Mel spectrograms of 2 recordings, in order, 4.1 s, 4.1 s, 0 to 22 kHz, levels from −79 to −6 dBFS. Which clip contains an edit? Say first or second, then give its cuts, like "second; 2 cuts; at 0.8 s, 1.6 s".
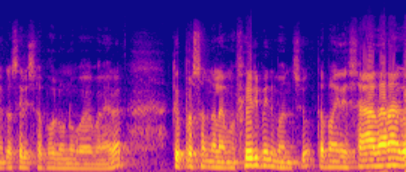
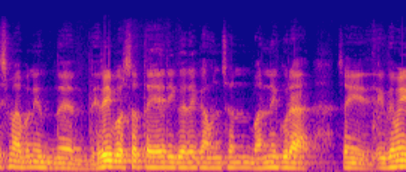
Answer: first; 1 cut; at 3.1 s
